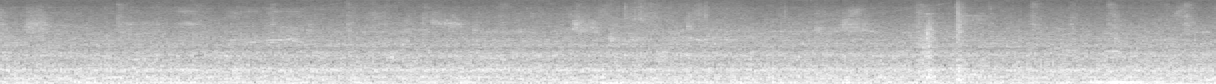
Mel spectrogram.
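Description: Tyres roll on the road beneath a bus.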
